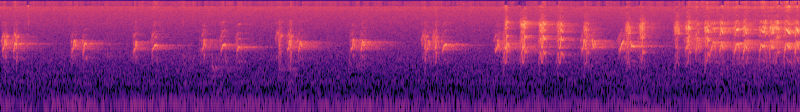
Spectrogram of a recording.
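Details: Sooty-headed bulbul calls used as a lure to trap adult birds: a series of short, bright, downslurred chirps, then denser overlapping chattering notes near the end.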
